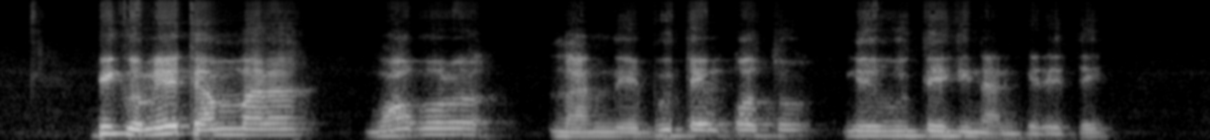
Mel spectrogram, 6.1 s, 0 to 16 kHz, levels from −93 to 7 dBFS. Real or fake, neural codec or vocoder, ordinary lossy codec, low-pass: fake; codec, 44.1 kHz, 2.6 kbps, SNAC; Opus, 16 kbps; 14.4 kHz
